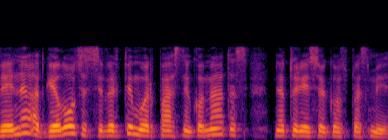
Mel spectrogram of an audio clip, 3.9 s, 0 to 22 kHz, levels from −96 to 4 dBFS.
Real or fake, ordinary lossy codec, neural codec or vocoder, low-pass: fake; Opus, 64 kbps; vocoder, 22.05 kHz, 80 mel bands, WaveNeXt; 5.4 kHz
